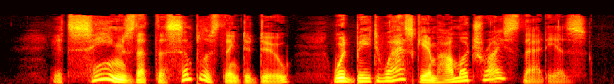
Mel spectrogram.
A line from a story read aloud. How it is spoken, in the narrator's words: the queen whispered to him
